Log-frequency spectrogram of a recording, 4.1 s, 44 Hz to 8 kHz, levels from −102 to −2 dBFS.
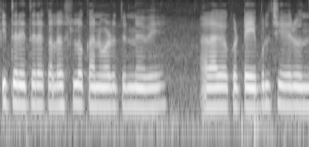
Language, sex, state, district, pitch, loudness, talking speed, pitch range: Telugu, female, Telangana, Mahabubabad, 185 Hz, -14 LUFS, 130 wpm, 185-195 Hz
